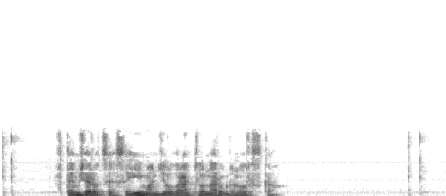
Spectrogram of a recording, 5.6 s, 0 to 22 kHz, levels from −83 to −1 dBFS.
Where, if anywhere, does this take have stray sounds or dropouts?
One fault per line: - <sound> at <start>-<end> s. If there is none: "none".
none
